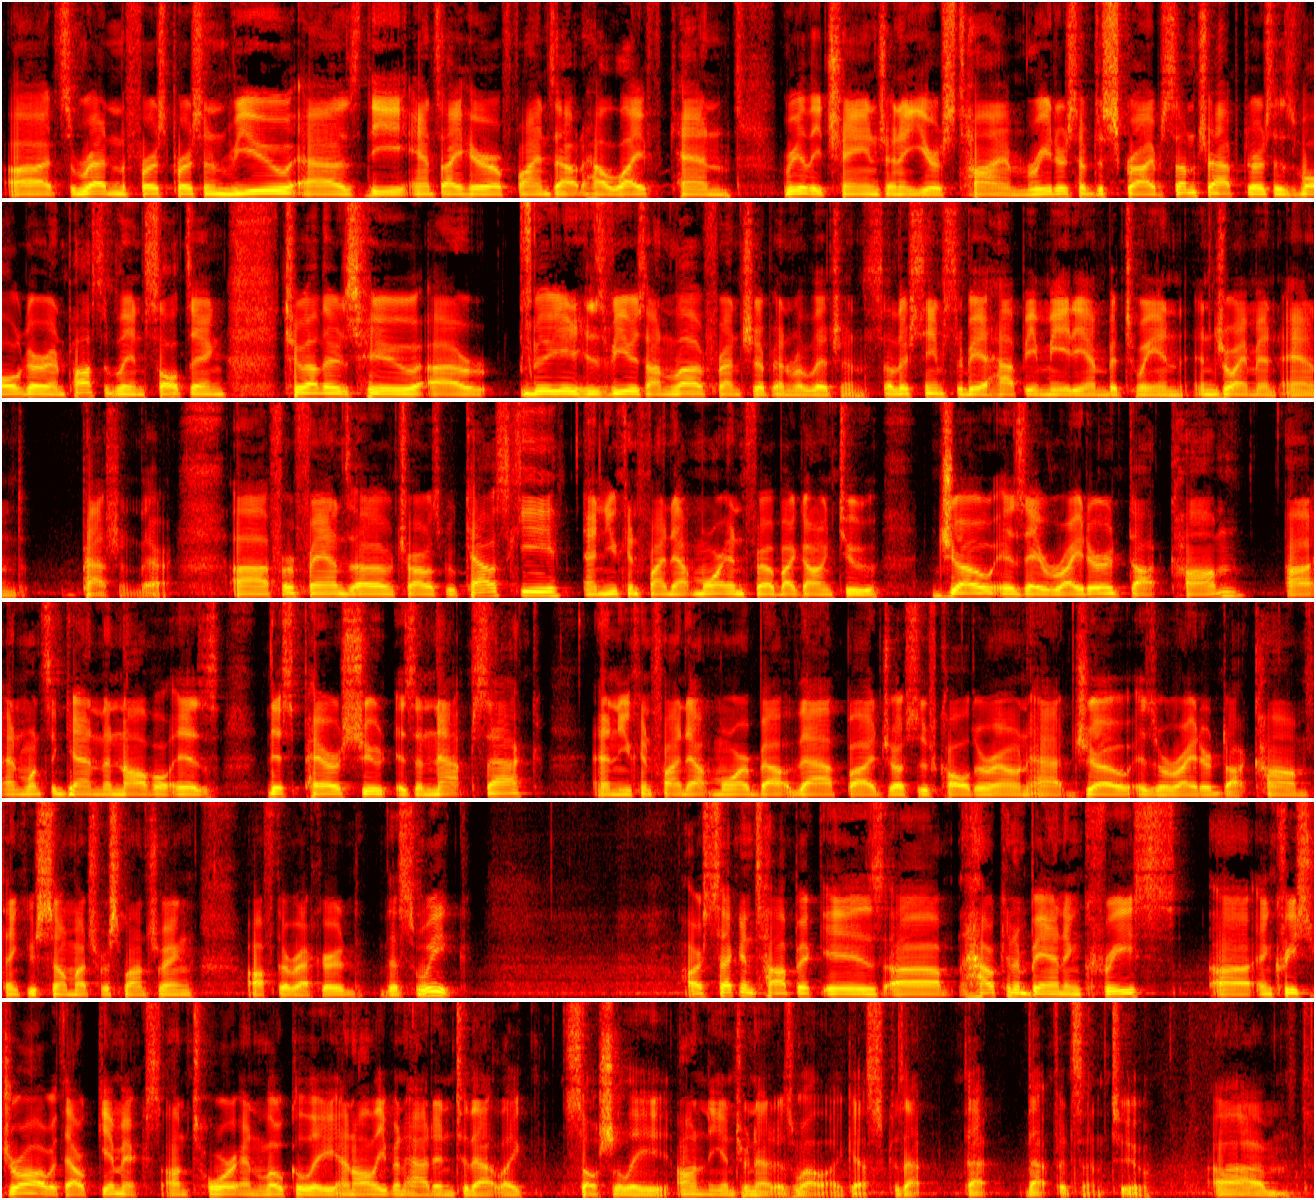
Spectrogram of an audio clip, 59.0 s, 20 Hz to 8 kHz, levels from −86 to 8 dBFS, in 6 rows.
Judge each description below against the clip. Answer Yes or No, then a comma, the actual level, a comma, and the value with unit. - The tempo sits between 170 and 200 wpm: No, average, 155 wpm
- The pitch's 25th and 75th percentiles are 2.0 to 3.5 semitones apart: Yes, average, 2.8 semitones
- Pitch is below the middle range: Yes, low, 100 Hz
